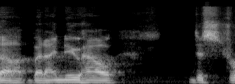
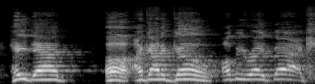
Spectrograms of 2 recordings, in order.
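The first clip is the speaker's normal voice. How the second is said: high, louder imitation of a breezy son; Zach; 12 semitones higher, 6 dB louder than usual. Son excusing himself to dad when coach calls, imitated breezy. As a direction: pitch it up like a kid dashing off. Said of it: "Zach goes".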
